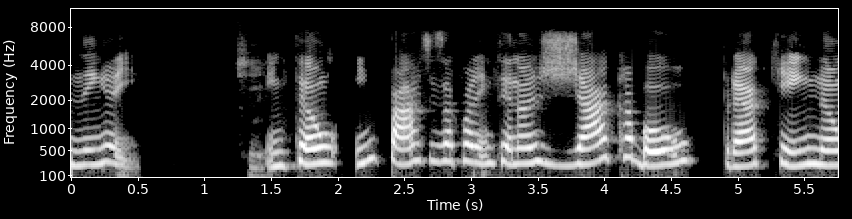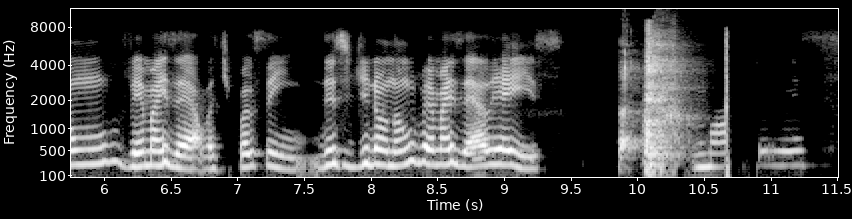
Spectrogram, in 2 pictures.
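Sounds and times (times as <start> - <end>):
speech: 0.0 - 0.6, 1.2 - 11.5
person sneezing: 9.9 - 10.5.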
